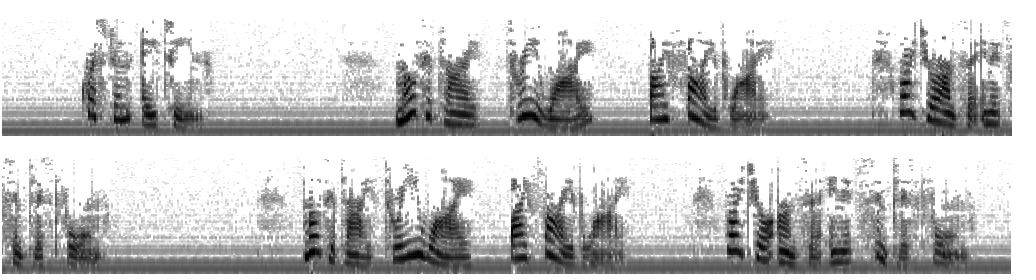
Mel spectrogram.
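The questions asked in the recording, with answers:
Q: Multiply 3y by 5y.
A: 15y2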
